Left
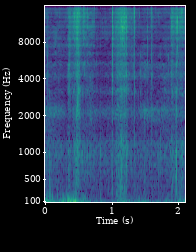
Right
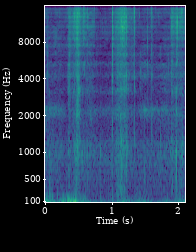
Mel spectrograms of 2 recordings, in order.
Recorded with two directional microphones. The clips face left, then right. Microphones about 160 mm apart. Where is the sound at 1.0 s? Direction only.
15° left (ahead or behind).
